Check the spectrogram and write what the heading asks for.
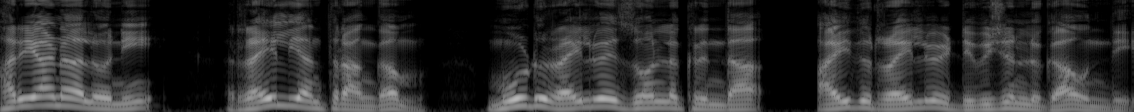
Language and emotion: Telugu, neutral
